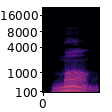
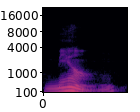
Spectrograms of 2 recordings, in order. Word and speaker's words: Myung: And Barbara Jordan, she pronounced my name like Mung, not Myung.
